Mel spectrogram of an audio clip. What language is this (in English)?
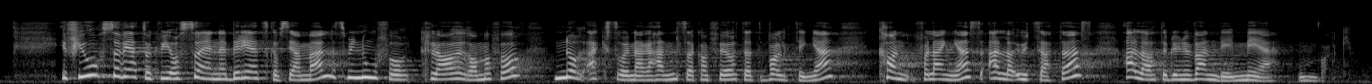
Norwegian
